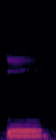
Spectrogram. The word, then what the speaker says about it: 一: our first Chinese character number one yi yi yi okay please follow me II that is the pronunciation of number one what does it look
